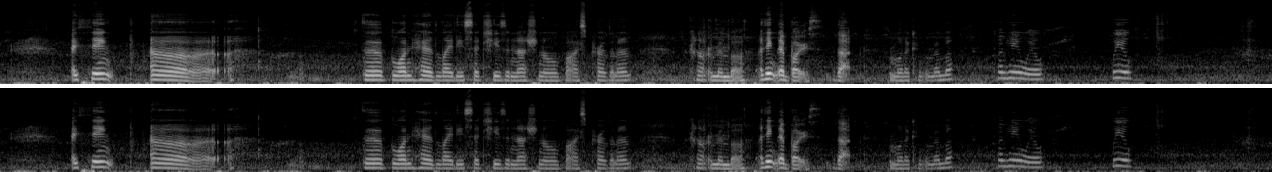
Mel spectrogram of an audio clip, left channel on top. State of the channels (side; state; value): right; quieter; 4.9 dB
